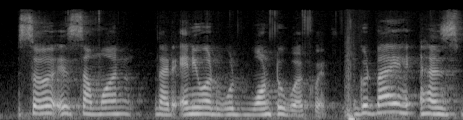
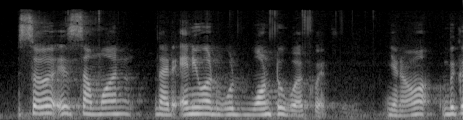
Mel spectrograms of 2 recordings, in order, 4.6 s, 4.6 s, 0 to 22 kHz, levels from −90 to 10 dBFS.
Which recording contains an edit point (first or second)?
first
